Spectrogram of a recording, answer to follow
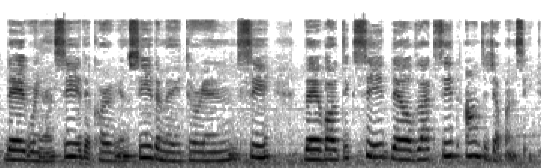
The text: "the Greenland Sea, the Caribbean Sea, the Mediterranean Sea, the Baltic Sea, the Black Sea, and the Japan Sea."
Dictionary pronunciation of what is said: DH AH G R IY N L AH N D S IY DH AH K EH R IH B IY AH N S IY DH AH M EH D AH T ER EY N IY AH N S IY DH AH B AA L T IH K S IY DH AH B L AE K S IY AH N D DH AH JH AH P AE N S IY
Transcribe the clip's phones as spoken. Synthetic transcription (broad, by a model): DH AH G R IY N AH N S IY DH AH K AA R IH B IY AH N S IY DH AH M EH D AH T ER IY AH N S IY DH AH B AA L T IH K S IY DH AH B L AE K S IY AH N D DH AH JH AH P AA N S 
